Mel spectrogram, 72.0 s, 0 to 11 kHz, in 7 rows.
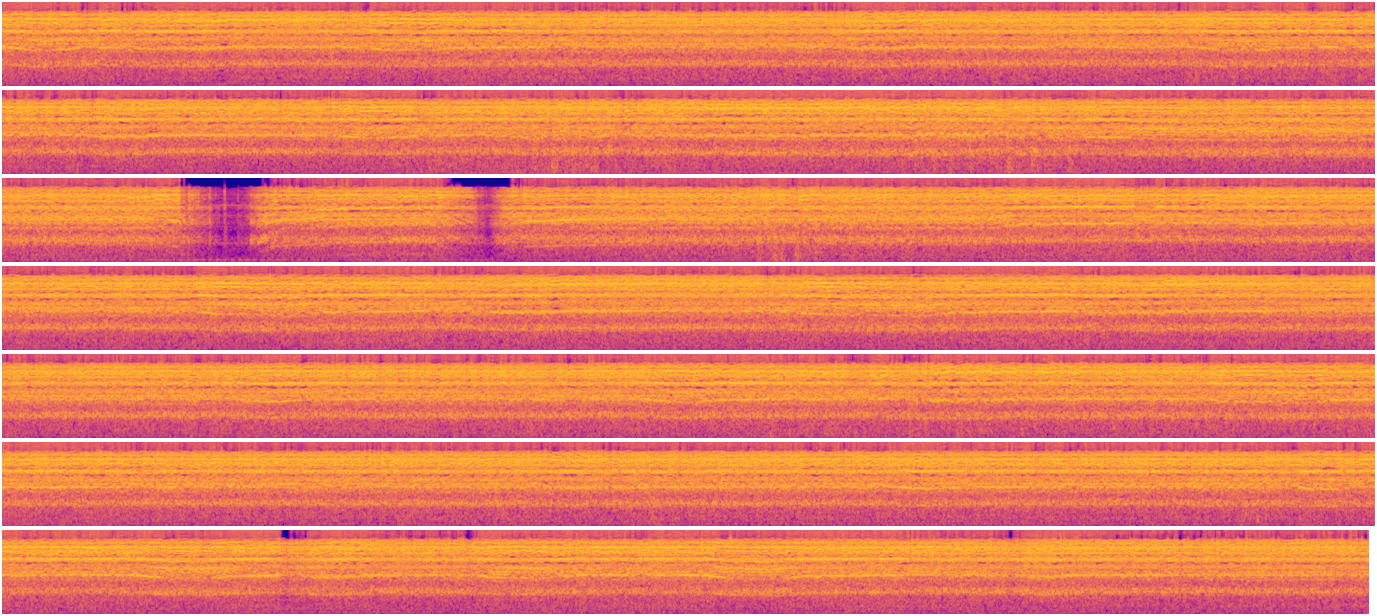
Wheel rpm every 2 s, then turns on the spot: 220, 230, 230, 230, 230, 230, 230, 220, 210, 210, 180, 130, 170, 210, 230, 230, 220, 230, 220, 220, 230, 230, 230, 230, 230, 220, 230, 230, 230, 230, 230, 230, 220, 230, 230, 230.
none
